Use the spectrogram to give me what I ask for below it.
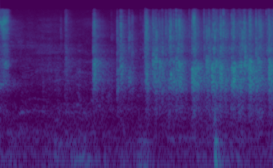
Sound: applause

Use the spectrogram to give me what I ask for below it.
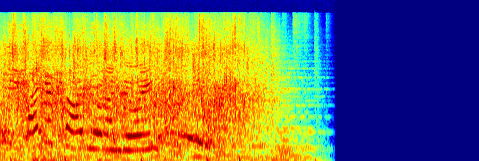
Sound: applause

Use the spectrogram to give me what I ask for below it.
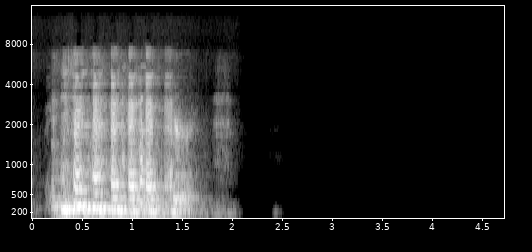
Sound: students laughs

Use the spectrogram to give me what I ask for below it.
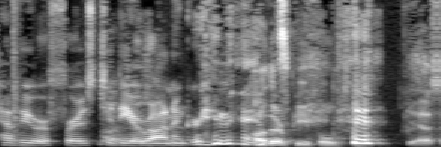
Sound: laughter

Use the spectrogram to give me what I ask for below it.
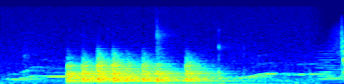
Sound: knocking

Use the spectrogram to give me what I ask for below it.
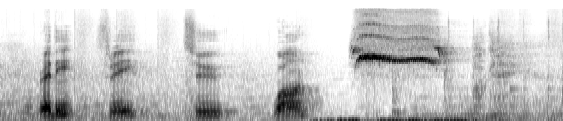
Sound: whistle blows

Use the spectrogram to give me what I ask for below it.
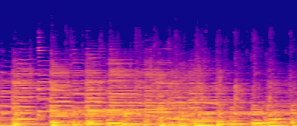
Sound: audience applauding; bass music

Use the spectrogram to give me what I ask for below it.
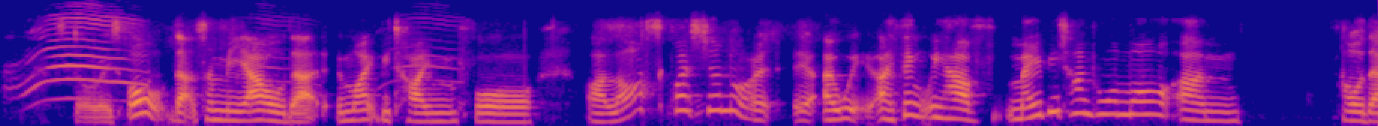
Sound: miaowing

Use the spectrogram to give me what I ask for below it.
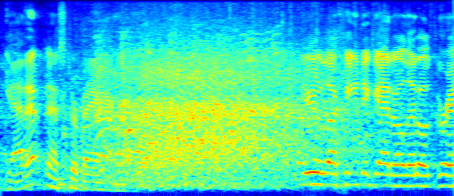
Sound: audience laughs

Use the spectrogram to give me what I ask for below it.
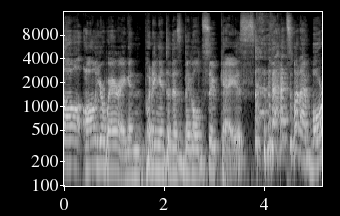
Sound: laughs

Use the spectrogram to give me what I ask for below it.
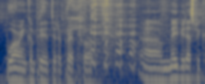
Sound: laughing

